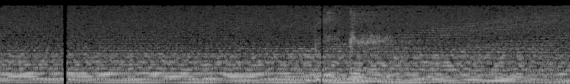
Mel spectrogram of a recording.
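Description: AAC frame loss with muting occurs twice: from 0.62 to 0.68 s, a gap of about 43 ms that fits two lost frames, and from 3.21 to 3.24 s, about 21 ms, consistent with one frame. The decoder zeroed the missing spectrum, and the overlapping transform windows taper the sound down and back up over roughly a frame. That fade, rather than a hard edge, separates these soft holes from an abrupt sample-level dropout.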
